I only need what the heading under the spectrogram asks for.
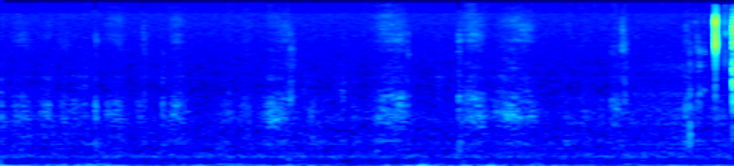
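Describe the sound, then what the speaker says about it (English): A pencil scratches across paper while sketching lips, with soft, intermittent strokes in short bursts, faint and close against a quiet room hum. "Start drawing an eye."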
